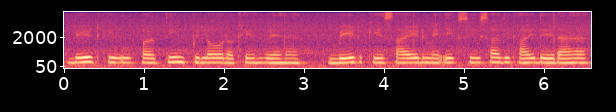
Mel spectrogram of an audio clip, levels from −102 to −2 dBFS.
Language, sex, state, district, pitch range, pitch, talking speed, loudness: Hindi, female, Bihar, West Champaran, 195-210 Hz, 200 Hz, 155 wpm, -15 LUFS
